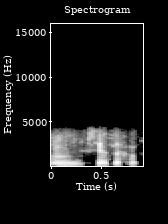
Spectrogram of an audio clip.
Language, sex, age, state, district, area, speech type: Bengali, male, 18-30, West Bengal, Cooch Behar, urban, conversation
